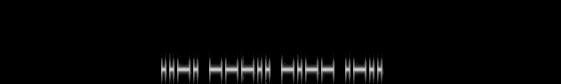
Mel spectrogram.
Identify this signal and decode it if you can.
Morse code, heard as a keyed tone, about 30 wpm, 700 Hz. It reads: F8YL
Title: DXCC-100 Call Signs - 4 Characters - 30wpm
